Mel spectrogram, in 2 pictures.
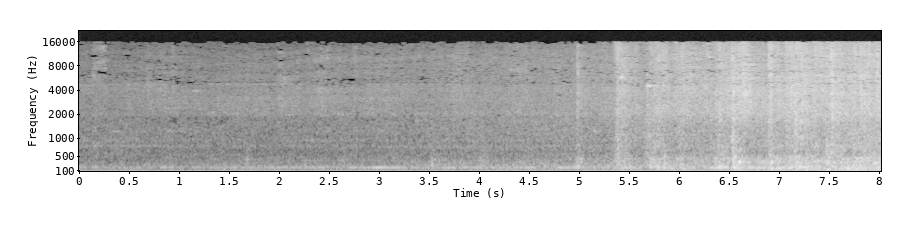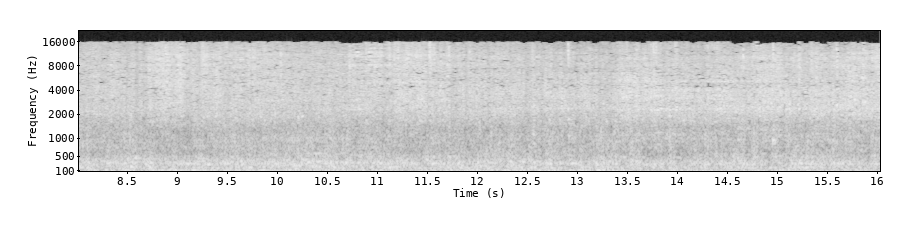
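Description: Diesel locomotives approaching with a low engine rumble that grows, then passing close by from about five seconds in: louder engine noise together with the steel wheels running and clacking over the rails.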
